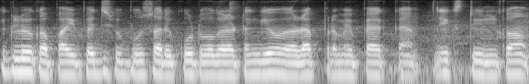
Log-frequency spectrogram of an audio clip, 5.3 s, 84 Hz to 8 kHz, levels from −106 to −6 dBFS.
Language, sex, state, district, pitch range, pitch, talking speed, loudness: Hindi, female, Haryana, Jhajjar, 135-150 Hz, 145 Hz, 225 wpm, -17 LUFS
